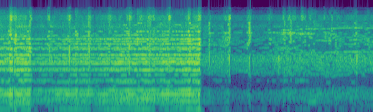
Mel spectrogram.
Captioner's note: crowd cheers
